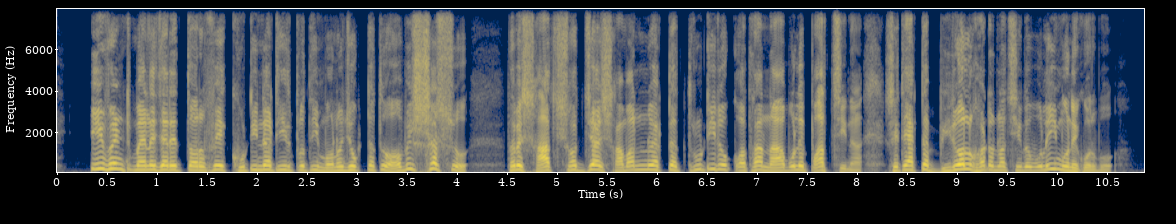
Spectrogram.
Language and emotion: Bengali, surprised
